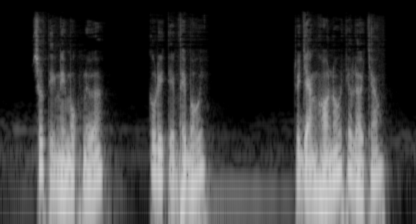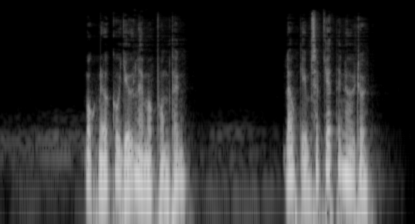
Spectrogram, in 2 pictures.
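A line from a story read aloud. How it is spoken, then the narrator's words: Whispering. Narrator (Vietnamese): thì thầm vào tai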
